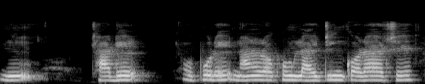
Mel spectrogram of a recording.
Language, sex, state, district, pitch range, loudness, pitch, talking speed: Bengali, female, West Bengal, Malda, 195-210 Hz, -14 LUFS, 205 Hz, 100 wpm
